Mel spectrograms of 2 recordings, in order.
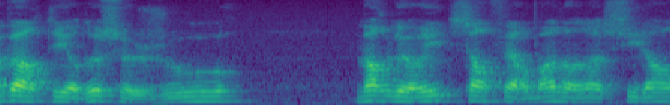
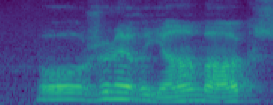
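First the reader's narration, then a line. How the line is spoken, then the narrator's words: Young woman, gentle reply. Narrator (French): répondit doucement la jeune femme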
